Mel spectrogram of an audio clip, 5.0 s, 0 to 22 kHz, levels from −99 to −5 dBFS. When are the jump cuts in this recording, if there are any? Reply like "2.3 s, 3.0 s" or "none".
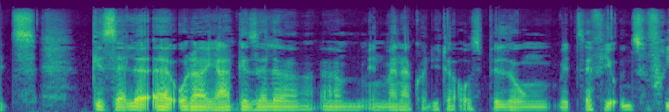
1.8 s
